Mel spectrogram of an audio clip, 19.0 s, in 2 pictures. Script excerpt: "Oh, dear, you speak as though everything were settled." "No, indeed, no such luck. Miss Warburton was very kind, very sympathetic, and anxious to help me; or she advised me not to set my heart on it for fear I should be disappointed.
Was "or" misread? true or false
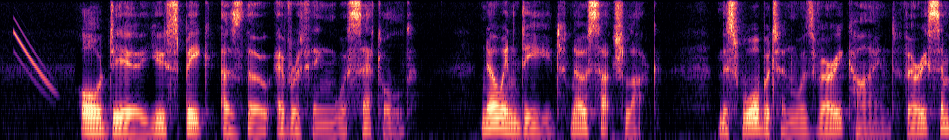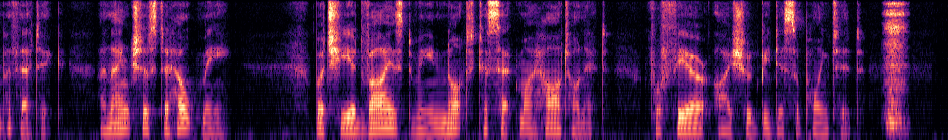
true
